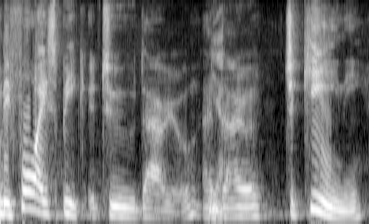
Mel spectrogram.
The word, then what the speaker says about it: Dario Cecchini: And before I speak to Dario, Dario Cecchini, I'm trying to pronounce that name correctly, right? Perfect. I want to outline what to expect tonight because everything's sold out.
